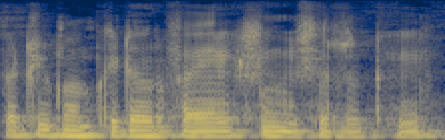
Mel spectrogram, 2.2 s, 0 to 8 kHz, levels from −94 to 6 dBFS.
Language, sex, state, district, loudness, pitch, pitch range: Tamil, male, Tamil Nadu, Nilgiris, -16 LUFS, 100 Hz, 95-105 Hz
